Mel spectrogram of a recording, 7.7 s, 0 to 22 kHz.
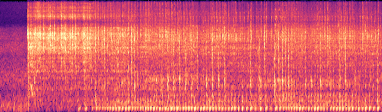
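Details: Yamaha T115 Crypton motorcycle after five months of use: catches and idles roughly with a dull, dry irregular knock on every beat; piston slap, later found with cylinder head not lubricating and welded parts.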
